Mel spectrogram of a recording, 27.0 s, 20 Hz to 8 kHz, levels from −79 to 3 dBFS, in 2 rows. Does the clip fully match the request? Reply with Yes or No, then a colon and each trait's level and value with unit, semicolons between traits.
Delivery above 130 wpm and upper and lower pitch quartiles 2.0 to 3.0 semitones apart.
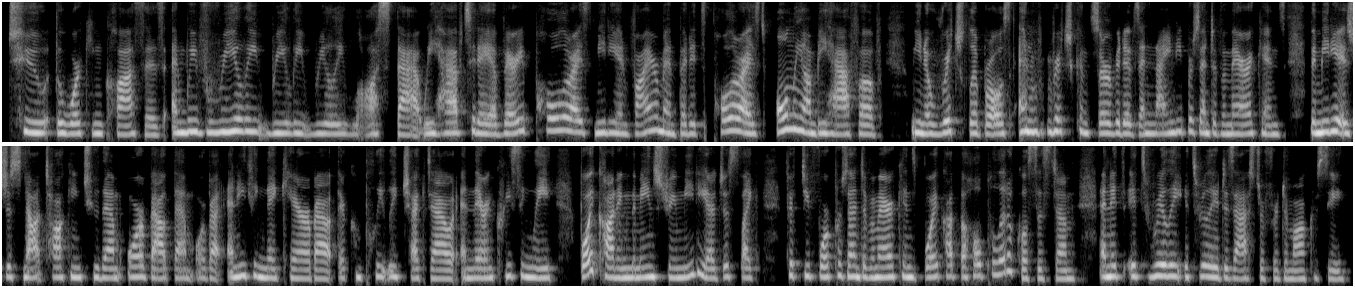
Yes: average, 190 wpm; narrow, 2.5 semitones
